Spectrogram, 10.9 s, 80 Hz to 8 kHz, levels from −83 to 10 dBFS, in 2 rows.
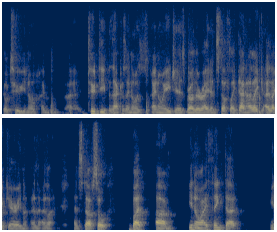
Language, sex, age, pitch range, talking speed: English, male, 40-59, 110-140 Hz, 230 wpm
